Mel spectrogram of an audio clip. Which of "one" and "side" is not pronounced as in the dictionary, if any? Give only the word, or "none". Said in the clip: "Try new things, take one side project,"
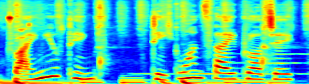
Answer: none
